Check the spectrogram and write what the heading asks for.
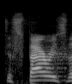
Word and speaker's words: disparage: And what he's telling us today, here in 2023, my friends, is there is no way we can disparage the marriage. Am I saying that correctly? Disparage? I didn't realize they rhymed.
